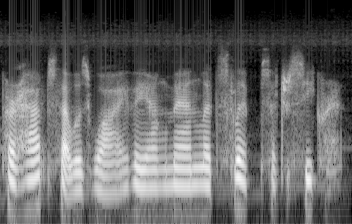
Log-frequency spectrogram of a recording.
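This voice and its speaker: A narrator telling a scripted literary horror story in a measured way, with dramatic pauses between short phrases. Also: mid-range voice, steady tone, no room sound, lo-fi sound, soft background music. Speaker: narrator of a horror fiction podcast.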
